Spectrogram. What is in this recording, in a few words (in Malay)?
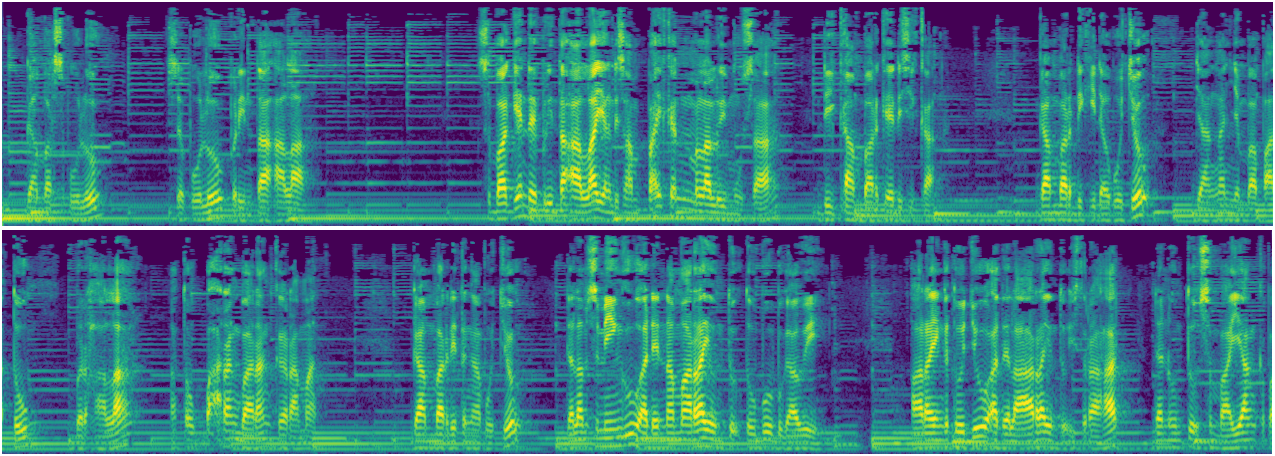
good news melayu tanjung raja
